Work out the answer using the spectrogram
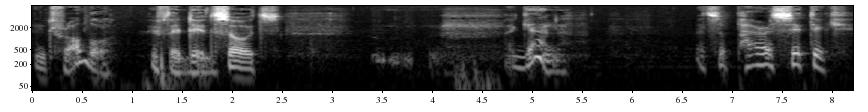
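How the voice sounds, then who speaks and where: A middle-aged man from Sweden, an author and devotee, talking reflectively in a slow, halting way with frequent soft laughs. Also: fairly high pitch, lively intonation, creaky, husky. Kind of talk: reflective monologue.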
